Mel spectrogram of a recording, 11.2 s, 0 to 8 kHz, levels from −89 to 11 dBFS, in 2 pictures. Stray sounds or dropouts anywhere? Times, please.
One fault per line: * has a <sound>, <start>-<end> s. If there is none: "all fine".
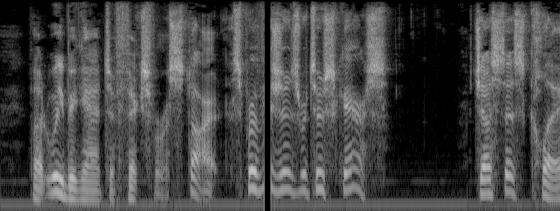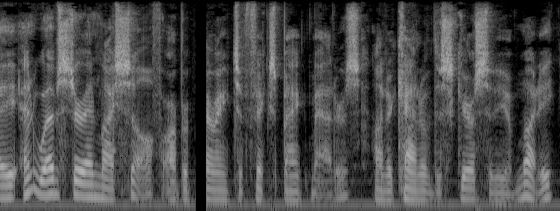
* has a dropout, 2.6-2.7 s
* has a dropout, 7.5-7.7 s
